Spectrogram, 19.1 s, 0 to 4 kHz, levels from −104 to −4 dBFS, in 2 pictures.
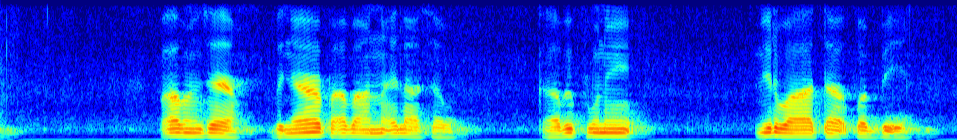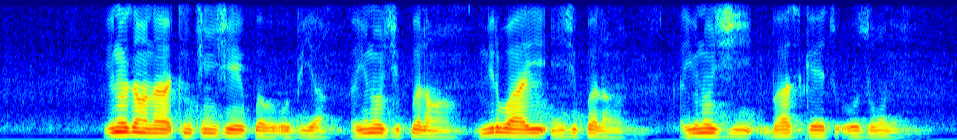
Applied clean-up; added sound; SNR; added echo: none; none; none; none.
